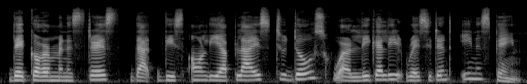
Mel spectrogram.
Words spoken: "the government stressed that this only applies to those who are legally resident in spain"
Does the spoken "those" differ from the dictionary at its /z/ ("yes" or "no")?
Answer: yes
